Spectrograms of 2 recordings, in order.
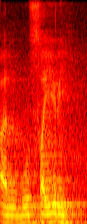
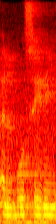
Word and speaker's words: al-Busiri: pertama Imam al-busiri sendiri ada orang membacanya Imam al-bukhari orang Mesir menyebutnya busir karena busir itu nama tempat jadi Al Musri itu nisbah kepada tempat jadi pengucapan yang paling sesuai dengan kaidah bahasa Arab itu Al Musri Imam Al Musri ini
